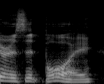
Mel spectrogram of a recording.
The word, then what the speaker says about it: Buoy: Is it Buoy or is it Buoy? Because I think the technically correct pronunciation would be like boy, almost like Flavor Flav, right? Boy, hey boy, yeah boy.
